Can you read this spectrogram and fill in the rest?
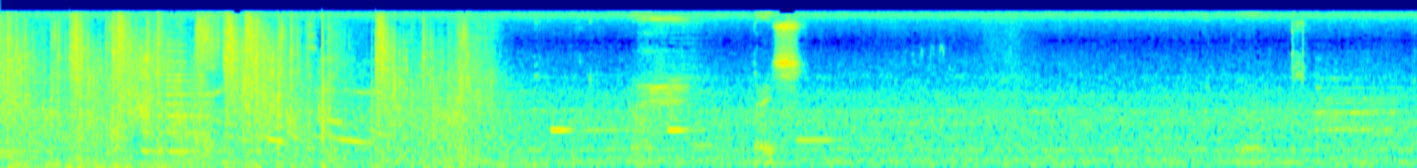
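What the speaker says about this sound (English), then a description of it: "that's supposed to be cannon for shot, which is like a giant shotgun blast from a cannon" Cannons in Age of Empires III fire canister shot, a dense crackling barrage of blasts in the opening seconds that fades into quieter battle ambience.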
